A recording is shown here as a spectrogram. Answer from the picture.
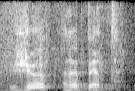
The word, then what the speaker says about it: répète: Смотрите, у нас окончание вот это uh-huh. не произносится в настоящее время. Je répète. – Je répète.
